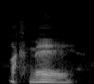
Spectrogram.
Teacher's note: root accent is on the second syllable there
